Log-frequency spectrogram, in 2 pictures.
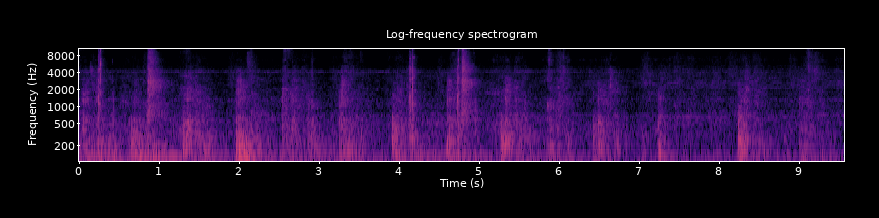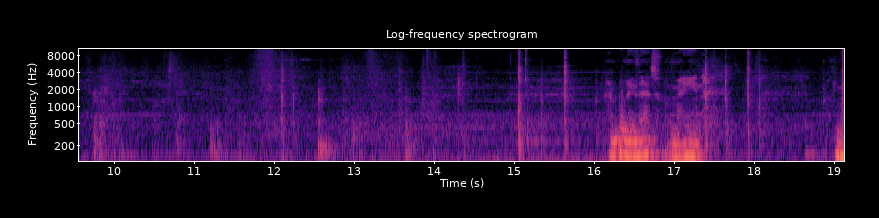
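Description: Scattered, irregular light clicks and knocks of footsteps and handling on a ship's steel decks and fittings, in a small echoing space. A short burst of voice comes near the end.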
